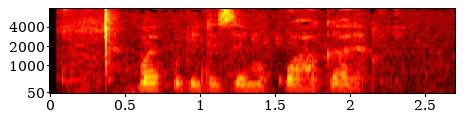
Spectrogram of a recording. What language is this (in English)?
Ganda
